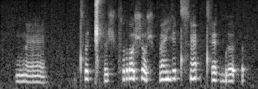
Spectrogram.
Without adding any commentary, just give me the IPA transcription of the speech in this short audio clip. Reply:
ŋ͡m ɛ̃˨ | tʰ ə˧ ǁʰ ə˨ ʃ f r ɔ˦ ʃ ɔ˨ ʃ p ɛ̃˦ j ɪ˦ t s ɛ̃˦ ʔ tʰ ɛ˧ ɡ͡b ə˧ ʔ

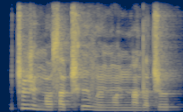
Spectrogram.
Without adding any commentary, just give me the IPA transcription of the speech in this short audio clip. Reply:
ʈ͡ʂ ə̃˦ ʐ ɨ˨ ŋ u˨ sˤ ɨ˨ ʈ͡ʂʰ ɘ˦˨ v ə̃ː˨ ŋ ɔ̃˨ nː ə̃˨ dˤ ə˨ ʈ͡ʂ ɵ˦

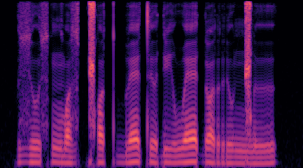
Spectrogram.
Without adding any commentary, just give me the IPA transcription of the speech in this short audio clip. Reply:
z u s ŋ͡m ɔ z ǁ ɔ t b ɛ t ɯ ɗ i w ɛ ɗ ɔ r u ŋ͡ǁ ɯ

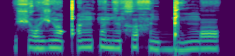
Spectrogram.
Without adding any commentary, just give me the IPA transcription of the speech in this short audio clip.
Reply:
ʃ ɔ˨ ə̯ ʒ ũ˨ qʼ ə̃˦ ŋ p ə̃˦ d ə̃˨ x ʌ˦ h ə̃˨ ɡ͡ǃ ũ˨ ŋ ɔ˦

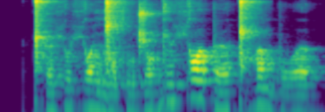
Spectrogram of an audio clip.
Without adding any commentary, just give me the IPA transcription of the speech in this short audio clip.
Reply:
ǁʰ ø˩ ç u˨ ç o˨ ə̯ ŋ͡ǁ ɛ˩ ç n d͡ʒ o˨ ɡʲ ʉ˦ ç ɔ˥ ə̯ p ø˨ ə̯ ɡ͡ǁ ɔ̤˥ ə̯ m b u˩ ə̯

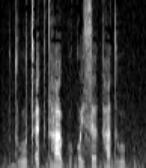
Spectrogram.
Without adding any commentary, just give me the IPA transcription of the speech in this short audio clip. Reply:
dʱ u tʼ ɛ k dʱ a kʷ e ɡʷ ɐ j s ɘ ɡʱ a dʱ u kʷ

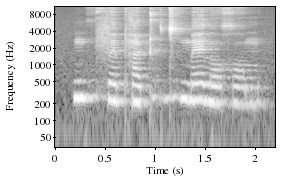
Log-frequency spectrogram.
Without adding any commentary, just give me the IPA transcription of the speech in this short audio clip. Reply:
m ṳ˧˥˧ f ɛ˨ pʰ a˨ ʈ ṳ˥˨ d ṳ˥˨ m ɛ˧˥˧ l ɔ˨ x ɔ˨ m

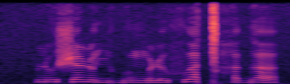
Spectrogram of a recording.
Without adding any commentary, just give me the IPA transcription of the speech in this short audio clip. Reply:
ɳ o̤ ʃ ɐ ɳ ũ nʲ ɯ ɡʷ a ŋʷ ɐ ɳ y xʷ a ǀʰ ɐ ɡ ɐ

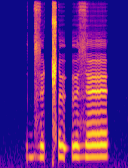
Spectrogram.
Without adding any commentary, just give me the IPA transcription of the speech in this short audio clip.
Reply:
d͡z ɘ ǁ ɘ ʔ ɘ z ɛ

